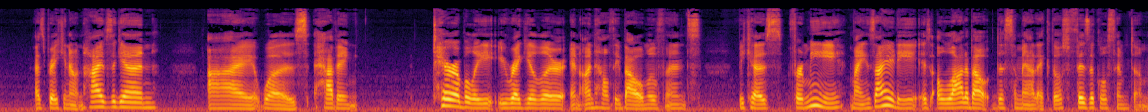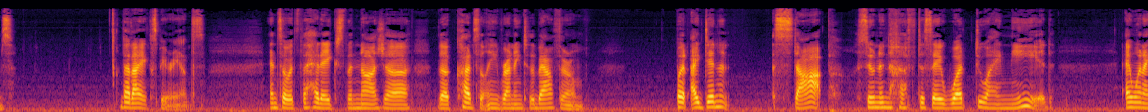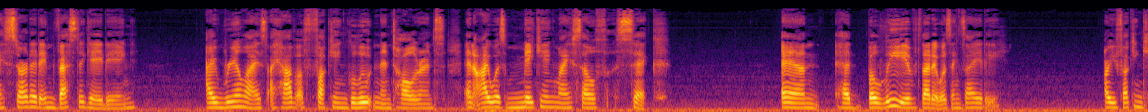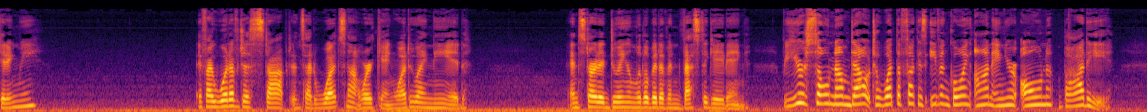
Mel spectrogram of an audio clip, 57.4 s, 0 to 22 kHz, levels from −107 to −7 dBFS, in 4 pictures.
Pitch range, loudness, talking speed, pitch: 140-180 Hz, -23 LUFS, 135 wpm, 160 Hz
